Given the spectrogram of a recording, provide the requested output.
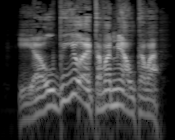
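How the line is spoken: Growled. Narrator (Russian): прорычал Скьорн

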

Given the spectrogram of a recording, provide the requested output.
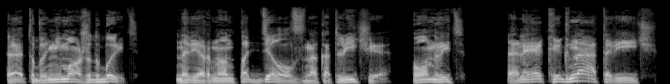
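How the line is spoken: Very loud bark. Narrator (Russian): рявкнул Киреев так громко

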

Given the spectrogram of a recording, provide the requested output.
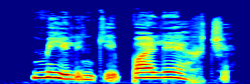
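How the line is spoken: Hoarse, broken, drawn-out moaning. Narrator (Russian): Просила она сипло, прерывалась, стонала протяжно

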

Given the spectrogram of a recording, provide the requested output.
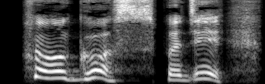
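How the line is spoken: Moan. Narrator (Russian): простонала старшая воспитательница

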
